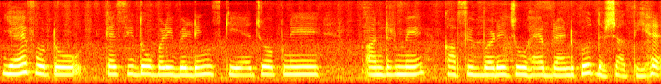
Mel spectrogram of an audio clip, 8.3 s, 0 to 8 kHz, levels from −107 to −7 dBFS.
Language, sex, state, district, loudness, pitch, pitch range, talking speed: Hindi, male, Rajasthan, Bikaner, -15 LUFS, 235 Hz, 225-245 Hz, 145 wpm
